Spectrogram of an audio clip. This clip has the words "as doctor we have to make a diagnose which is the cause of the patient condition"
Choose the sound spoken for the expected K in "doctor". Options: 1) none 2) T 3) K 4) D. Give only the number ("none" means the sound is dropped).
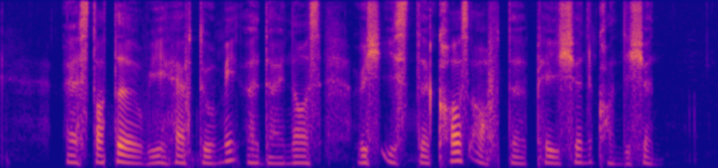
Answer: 1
